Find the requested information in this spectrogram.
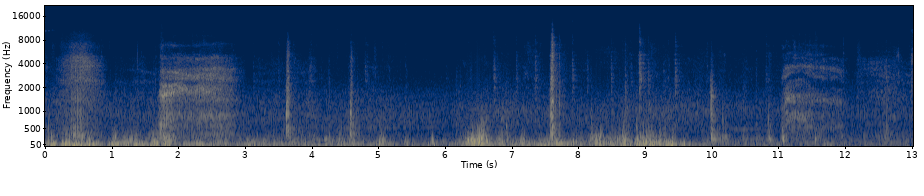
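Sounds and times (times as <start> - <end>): tools and parts clanking: 3.4 - 13.0.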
